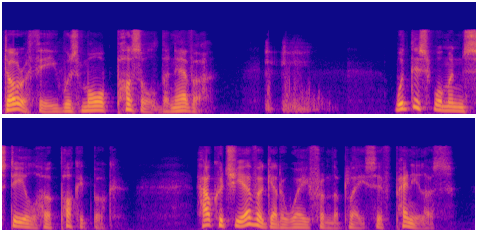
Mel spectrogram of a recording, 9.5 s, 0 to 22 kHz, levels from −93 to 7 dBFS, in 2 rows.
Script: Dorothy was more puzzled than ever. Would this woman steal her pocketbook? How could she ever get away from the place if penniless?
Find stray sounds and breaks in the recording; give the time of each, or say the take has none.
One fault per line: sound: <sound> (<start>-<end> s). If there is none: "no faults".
sound: throat clearing (2.6-3.4 s)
